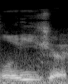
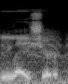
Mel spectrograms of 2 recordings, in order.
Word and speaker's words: leisure: It's pronounced leisure, not leisure.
